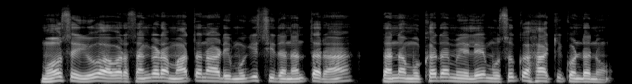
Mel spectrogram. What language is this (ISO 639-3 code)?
kan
